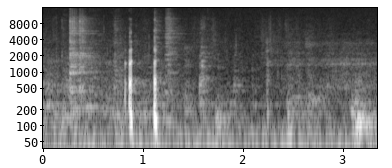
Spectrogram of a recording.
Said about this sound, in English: We were looking at characteristics of the Spirit of God, and I'm again going to read some verses once I move these chairs and everything out of the way.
